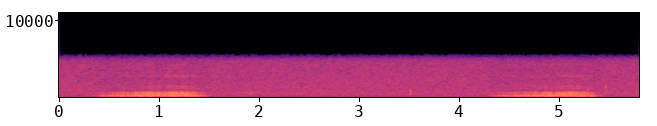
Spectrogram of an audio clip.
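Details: Two rough, low snores from a dozing dog, each lasting just over a second and spaced about four seconds apart, resembling a growling stomach, in a quiet indoor setting.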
